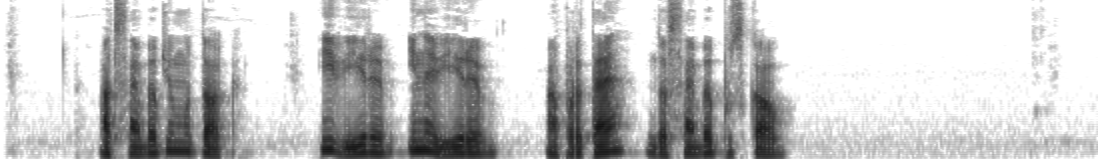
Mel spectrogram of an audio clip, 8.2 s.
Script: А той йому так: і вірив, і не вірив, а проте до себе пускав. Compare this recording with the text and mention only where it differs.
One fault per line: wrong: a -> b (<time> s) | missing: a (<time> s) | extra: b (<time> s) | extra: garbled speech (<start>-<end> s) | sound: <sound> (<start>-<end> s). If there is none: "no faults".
wrong: той -> себе (0.8 s)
